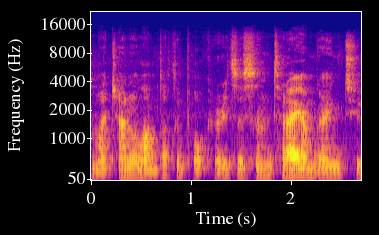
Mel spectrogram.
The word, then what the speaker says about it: Eurydice: Paul Eurydice, and today I'm going to be presenting you with my version of the myth of Orpheus and Eurydice, or Eurydice in Greek, which is the correct pronunciation.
